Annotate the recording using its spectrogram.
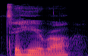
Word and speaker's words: Tahira: I think it's super easy to pronounce, Tahira. It's not that hard, but I've been called everything else under the sun. I've been called Tequila, Tahara, Sahara, Tahira, all sorts of different stuff.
